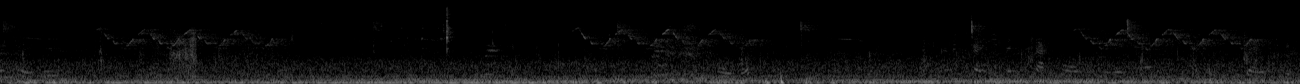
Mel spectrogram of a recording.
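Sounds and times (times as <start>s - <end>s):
songbird singing: 0.0s - 13.0s.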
